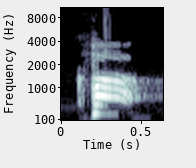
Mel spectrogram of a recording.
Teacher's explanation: जब ख कहा तो वायु निकल के हाथ पर लगी। तो क हो गया हमारा अल्पप्राण और ख हो गया महाप्राण।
